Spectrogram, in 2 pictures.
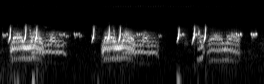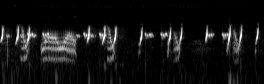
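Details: Common quail calling as a hunting lure: nasal rasping bursts followed by quick three-note sharp phrases, repeated briskly and clearly throughout, with no other sounds.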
